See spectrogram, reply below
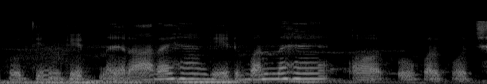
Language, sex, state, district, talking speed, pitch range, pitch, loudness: Hindi, female, Bihar, Darbhanga, 170 wpm, 100-130 Hz, 105 Hz, -38 LUFS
